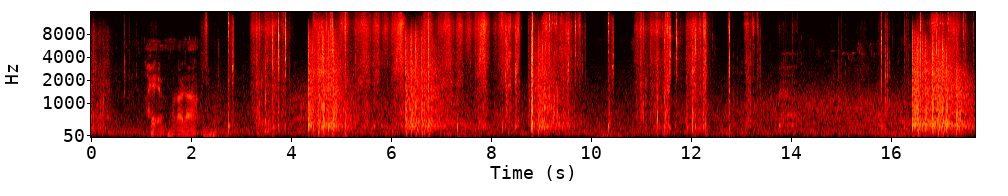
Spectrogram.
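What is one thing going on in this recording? Menu items click softly as gear is moved around.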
